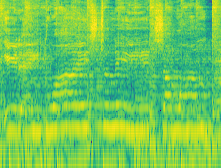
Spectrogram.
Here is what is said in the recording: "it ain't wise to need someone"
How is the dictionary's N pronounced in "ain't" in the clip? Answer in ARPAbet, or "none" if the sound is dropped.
N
